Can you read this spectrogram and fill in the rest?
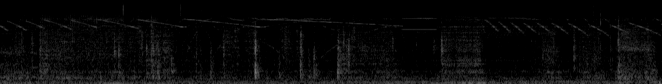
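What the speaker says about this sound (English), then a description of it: "I put it in by jogging the y-axis via the keyboard, and so it just pulls the paper right in like a regular printer" A homemade drawing robot driven by encoders and LinuxCNC jogs its y-axis to feed paper in, giving a faint, steady mechanical whir with repeated short stepping chirps and small clicks, like a printer pulling in a sheet.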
